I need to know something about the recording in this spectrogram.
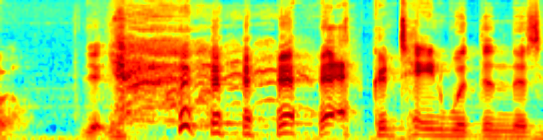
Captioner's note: laughs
